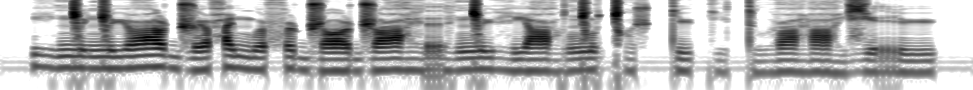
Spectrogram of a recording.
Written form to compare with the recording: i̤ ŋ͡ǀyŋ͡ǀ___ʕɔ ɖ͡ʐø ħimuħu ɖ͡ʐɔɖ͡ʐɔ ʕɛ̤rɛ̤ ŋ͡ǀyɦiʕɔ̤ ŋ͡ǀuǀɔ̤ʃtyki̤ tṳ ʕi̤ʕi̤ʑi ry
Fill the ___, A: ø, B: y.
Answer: B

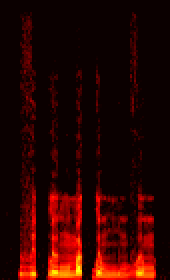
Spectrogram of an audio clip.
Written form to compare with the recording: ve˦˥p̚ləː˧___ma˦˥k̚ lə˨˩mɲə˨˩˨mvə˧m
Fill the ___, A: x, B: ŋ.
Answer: B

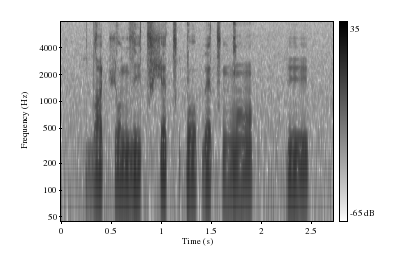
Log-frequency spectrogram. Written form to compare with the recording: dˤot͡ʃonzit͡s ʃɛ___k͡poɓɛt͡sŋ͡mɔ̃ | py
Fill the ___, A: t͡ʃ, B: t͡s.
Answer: B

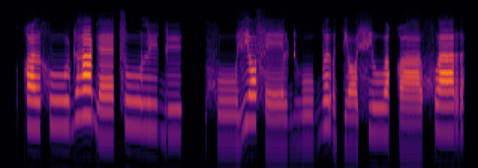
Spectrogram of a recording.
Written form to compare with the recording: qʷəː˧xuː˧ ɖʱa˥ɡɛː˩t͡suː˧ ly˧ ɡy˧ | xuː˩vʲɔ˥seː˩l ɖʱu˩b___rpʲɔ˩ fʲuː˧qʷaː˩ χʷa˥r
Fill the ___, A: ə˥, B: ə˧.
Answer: A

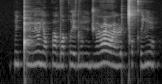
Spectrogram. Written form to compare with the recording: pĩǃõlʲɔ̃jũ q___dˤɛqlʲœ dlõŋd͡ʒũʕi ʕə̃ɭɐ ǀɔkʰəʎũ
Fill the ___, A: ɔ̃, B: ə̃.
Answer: A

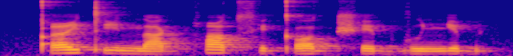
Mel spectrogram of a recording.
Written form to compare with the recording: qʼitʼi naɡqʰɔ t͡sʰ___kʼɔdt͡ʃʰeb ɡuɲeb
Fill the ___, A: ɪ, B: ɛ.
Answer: A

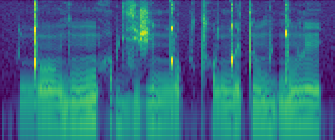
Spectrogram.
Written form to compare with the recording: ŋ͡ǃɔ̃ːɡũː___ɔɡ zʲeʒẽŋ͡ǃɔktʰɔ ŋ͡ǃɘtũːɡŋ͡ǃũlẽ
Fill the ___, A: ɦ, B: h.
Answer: B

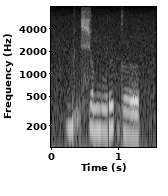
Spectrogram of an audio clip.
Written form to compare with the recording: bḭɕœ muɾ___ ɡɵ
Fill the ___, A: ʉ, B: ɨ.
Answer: A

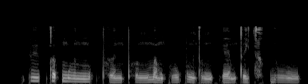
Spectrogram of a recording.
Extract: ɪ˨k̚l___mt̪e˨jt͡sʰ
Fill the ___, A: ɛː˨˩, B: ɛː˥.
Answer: A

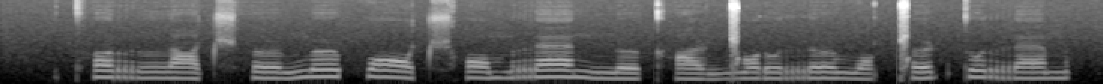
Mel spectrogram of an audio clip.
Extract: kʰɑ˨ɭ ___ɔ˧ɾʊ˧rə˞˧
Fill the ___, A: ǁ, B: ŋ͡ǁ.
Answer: B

